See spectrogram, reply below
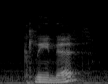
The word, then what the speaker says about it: cleaned: Y en el pasado, cuando estamos escribiendo, las letras son C-L-E-A-N-E-D. Pero cuando estamos hablando, no es cleaned, sino cleaned. No tiene la sílaba extra.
